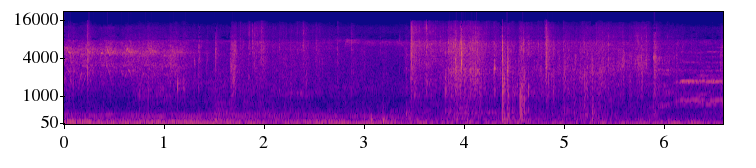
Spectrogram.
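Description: Dry leaves and twigs crunching and rustling underfoot in forest leaf litter, with a cluster of sharp snaps about three and a half to five seconds in, over a faint outdoor background.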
